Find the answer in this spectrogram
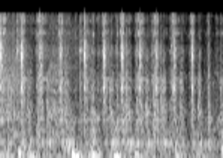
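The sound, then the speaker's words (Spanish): Quick, steady clacking of a typewriter, about a dozen crisp key strikes in an even rhythm, moderately loud with a faint mechanical hum underneath and no voices. “O eso es lo que escribió la prensa de entonces utilizando esta máquina de escribir en concreto”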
